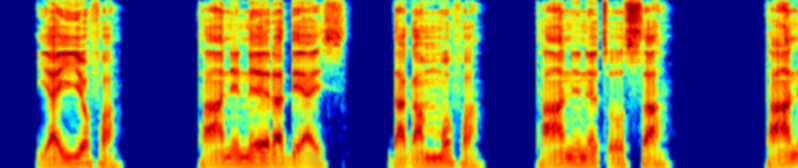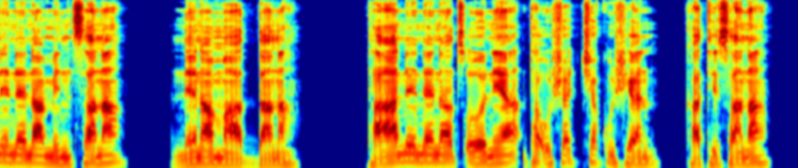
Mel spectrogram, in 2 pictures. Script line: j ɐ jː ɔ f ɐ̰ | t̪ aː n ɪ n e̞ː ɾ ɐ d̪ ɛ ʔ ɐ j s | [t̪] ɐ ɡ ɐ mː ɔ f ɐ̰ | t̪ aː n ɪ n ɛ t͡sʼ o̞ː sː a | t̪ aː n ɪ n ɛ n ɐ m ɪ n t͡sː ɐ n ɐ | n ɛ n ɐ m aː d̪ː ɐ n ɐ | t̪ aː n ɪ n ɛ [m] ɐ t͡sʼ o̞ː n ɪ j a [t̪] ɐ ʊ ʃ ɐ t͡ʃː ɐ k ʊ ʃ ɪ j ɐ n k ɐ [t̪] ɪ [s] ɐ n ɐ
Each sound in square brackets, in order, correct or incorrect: incorrect, incorrect, correct, correct, correct

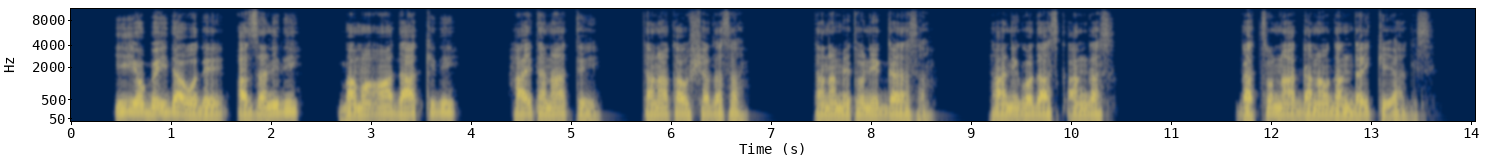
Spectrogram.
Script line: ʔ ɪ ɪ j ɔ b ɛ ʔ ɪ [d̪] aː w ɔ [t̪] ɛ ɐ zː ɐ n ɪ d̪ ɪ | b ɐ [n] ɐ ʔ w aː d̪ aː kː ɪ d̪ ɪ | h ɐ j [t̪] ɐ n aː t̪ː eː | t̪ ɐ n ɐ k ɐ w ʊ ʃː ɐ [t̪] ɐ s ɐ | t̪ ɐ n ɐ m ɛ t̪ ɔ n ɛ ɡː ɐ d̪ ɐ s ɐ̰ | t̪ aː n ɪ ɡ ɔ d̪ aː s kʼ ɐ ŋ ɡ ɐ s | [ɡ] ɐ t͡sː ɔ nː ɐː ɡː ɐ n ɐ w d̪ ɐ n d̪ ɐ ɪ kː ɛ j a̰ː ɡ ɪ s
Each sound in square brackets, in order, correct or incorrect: correct, incorrect, incorrect, correct, incorrect, correct

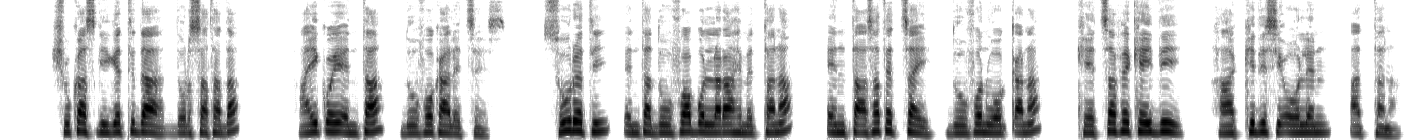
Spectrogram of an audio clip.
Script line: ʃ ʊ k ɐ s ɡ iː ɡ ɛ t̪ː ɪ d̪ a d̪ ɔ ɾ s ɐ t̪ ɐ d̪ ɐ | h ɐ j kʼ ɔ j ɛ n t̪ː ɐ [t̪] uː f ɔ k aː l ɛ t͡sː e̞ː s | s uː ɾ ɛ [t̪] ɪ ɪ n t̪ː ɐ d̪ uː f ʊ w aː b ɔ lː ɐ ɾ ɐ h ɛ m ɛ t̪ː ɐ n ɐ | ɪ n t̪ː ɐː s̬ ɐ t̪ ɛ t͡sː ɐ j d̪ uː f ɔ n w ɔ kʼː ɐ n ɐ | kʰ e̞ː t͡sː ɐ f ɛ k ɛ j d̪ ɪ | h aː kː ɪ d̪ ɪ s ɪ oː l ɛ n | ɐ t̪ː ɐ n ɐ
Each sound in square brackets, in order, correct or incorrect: incorrect, correct

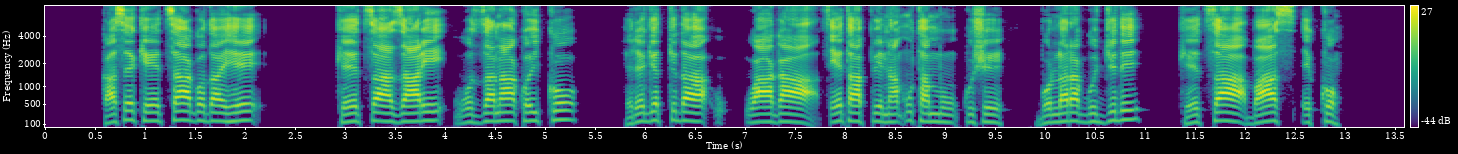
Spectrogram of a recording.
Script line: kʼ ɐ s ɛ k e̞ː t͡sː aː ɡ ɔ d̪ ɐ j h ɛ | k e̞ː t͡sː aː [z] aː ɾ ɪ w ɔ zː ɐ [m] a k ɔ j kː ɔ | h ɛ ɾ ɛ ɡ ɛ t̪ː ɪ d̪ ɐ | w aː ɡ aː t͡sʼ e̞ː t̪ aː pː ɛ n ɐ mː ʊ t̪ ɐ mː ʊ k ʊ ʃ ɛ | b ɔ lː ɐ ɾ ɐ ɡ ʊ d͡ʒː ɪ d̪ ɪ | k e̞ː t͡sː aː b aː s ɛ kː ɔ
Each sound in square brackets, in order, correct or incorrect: correct, incorrect

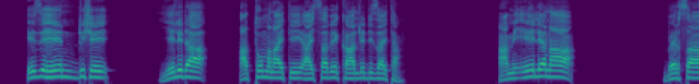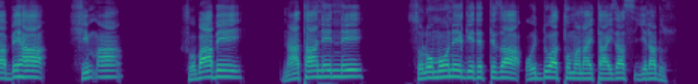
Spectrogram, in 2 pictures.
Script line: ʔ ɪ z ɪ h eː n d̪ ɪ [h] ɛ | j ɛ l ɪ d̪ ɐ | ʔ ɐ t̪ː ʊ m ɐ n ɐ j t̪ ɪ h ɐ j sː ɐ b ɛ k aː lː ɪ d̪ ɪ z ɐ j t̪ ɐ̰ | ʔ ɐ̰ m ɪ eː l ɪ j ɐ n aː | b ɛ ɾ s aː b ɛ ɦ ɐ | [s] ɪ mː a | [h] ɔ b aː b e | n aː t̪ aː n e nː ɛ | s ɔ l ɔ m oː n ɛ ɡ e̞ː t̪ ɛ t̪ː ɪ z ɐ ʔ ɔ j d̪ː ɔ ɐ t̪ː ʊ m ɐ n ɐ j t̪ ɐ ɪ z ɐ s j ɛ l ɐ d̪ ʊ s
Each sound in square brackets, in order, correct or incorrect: incorrect, incorrect, incorrect

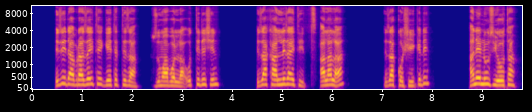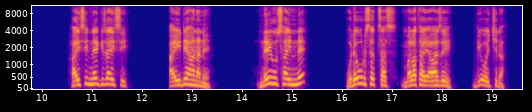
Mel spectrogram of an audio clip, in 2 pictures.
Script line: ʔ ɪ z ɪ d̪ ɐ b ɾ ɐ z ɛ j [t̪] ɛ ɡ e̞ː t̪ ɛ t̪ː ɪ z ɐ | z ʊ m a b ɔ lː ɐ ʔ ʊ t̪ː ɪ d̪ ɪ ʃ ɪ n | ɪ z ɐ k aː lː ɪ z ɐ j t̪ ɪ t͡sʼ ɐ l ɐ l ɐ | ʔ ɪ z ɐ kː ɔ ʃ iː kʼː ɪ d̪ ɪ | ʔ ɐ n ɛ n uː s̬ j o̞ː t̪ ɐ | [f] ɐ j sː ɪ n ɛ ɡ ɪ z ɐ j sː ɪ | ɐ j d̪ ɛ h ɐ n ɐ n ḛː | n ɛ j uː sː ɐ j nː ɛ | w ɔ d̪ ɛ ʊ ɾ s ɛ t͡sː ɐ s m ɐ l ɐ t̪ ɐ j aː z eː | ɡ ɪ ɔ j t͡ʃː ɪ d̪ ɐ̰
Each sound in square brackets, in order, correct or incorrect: correct, incorrect

